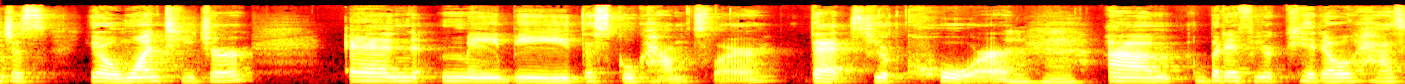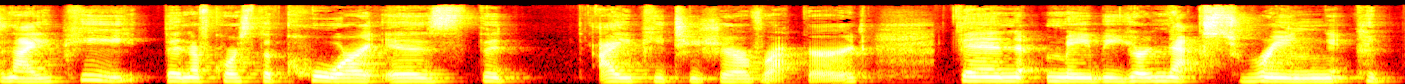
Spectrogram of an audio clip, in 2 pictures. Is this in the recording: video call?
no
